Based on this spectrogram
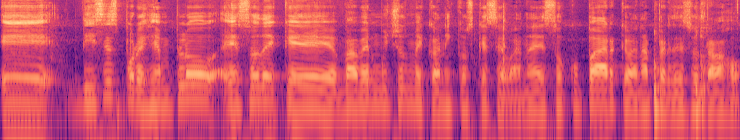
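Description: A man talks with an unremarkable speaking voice, fairly high in pitch, with ordinary pitch variation. His pace is fairly quick, with hardly any pauses. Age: 50s. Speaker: podcast co-host. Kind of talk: casual chat.

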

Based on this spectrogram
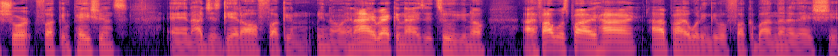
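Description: A man with a fairly low pitch speaks at a moderate pace with fairly even intonation on a very clean recording with a silent background. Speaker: podcaster. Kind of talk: angry rant. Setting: in a car. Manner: loud, fired-up, cursing; emphatic, commanding.

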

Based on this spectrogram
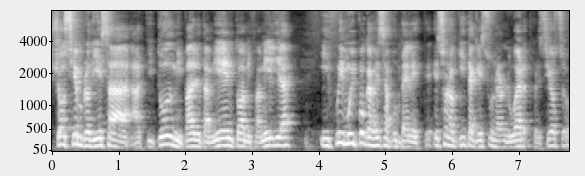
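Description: A man with a Uruguayan accent speaks at a moderate pace and a fairly high pitch, with ordinary pitch variation. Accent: Rioplatense Spanish (Uruguayan). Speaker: comedian. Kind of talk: casual chat.

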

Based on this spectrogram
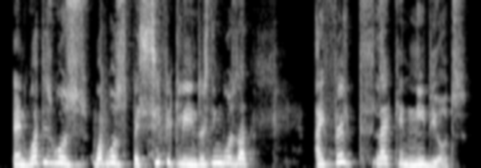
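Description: Speaking with a Greek accent, a man uses an extremely high pitch. His pace is moderate. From Greece. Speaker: startup founder. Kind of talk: interview.

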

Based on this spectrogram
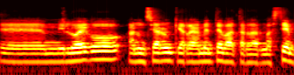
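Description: A man with a medium pitch speaks very slowly. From Germany. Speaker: entrepreneur, business partner of host. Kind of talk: casual chat. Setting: home, game room, on video.

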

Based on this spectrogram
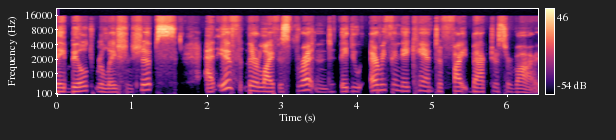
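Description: A woman talks at a moderate pace and medium pitch in an unremarkable speaking voice with ordinary pitch variation, recorded with a dry, close sound and no echo. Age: 50s. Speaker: YouTube host and homeschooling mother. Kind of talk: casual interview.

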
